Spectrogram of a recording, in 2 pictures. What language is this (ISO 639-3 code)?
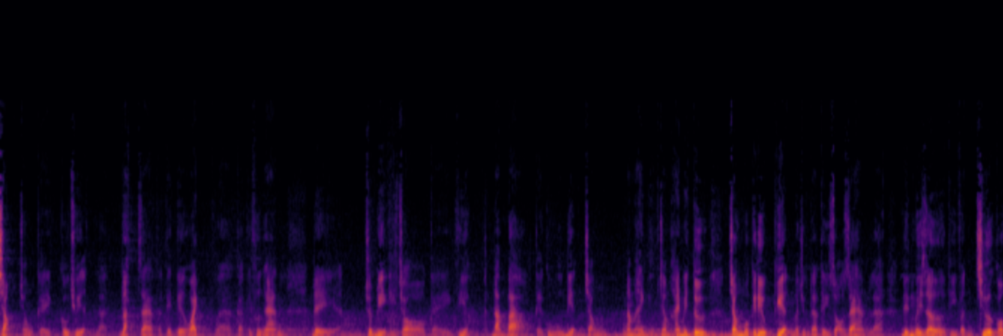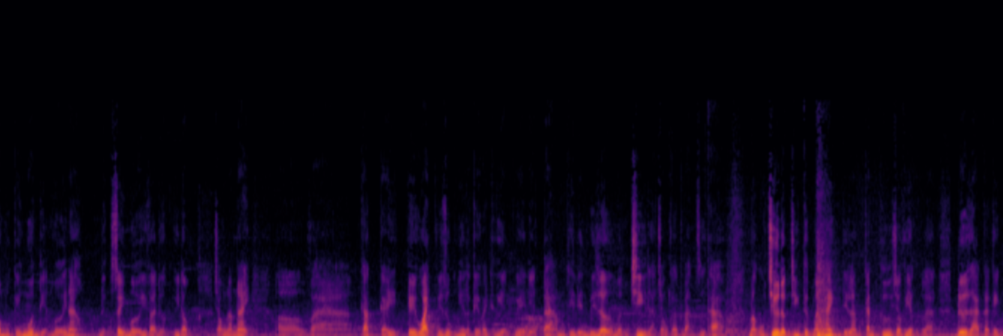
vie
